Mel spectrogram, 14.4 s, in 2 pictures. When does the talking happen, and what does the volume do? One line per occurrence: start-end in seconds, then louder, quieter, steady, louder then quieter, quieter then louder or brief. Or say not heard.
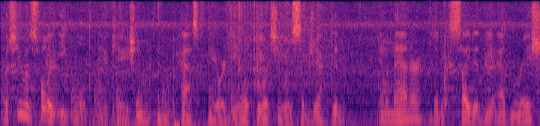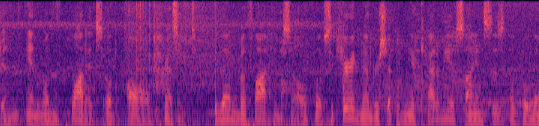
0.0-14.3 steady.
